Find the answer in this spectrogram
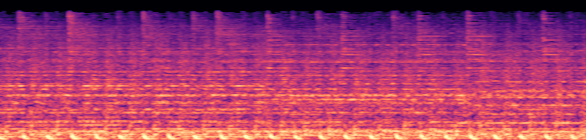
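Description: Studio-recorded rock music: drum kit, bass and guitars playing a dense, steady, fast-pulsed passage at full volume.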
